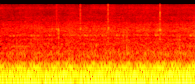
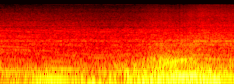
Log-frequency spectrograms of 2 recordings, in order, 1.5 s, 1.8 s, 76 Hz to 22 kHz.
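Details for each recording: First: 1990s Dodge V10 with Tremec T56 manual, exhaust banks of five cylinders each kept separate: deep steady lumpy burble with even low throb, no knocks or ticks; healthy idle, runs a little rich. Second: Cheap Lamborghini at startup, dim cluster showing odd codes, car shaking with RPM wandering: uneven, lumpy engine note; rough running, feels down on power, as if running on half its cylinders, likely misfiring.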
